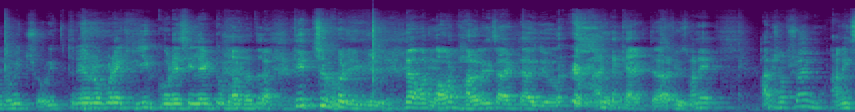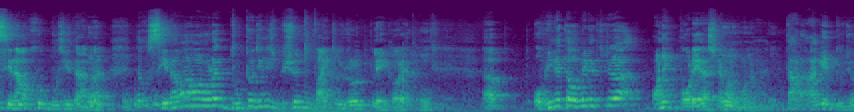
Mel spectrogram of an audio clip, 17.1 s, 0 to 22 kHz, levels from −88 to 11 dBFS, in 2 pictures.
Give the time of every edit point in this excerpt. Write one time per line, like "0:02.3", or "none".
none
